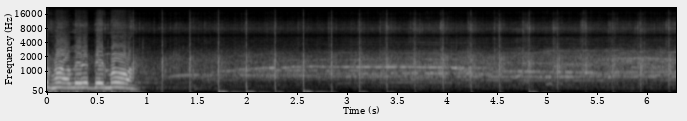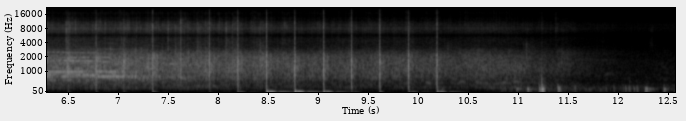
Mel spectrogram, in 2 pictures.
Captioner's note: cheering & Applause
